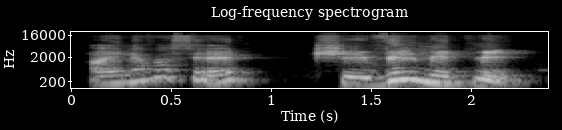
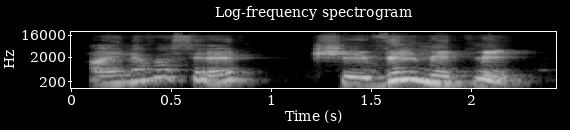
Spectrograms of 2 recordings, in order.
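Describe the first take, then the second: First: The word will carries the main stress. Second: The word will carries the main stress.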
